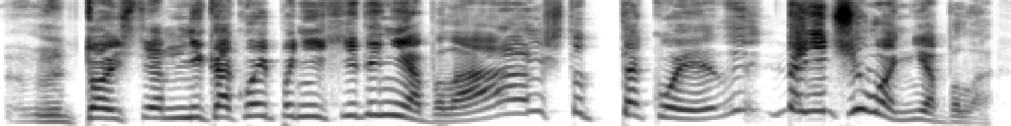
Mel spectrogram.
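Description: A man's voice: very high-pitched, huge pitch swings, normal speed, fairly bright tone, dry recording, clean studio sound, voice pushed up, exaggerated voice. A man reading an audiobook and voicing a fussy, blundering old man who stammers and corrects himself. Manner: stammering, self-correcting, cackling.

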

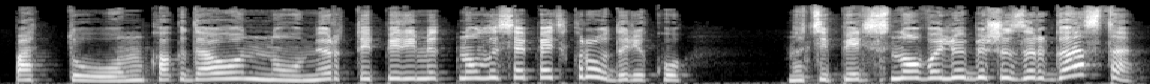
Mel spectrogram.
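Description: Audiobook role: woman reading a brash young necromancer. Pitch rises above the reader's usual and the delivery pushes hard, full of emphatic exclamations. She stays quick-tempered and exasperated throughout. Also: a little mellow, lightly acted. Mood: insistent.

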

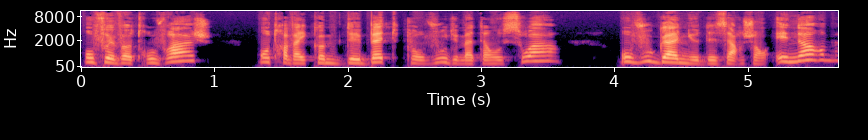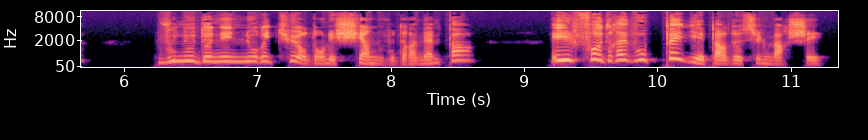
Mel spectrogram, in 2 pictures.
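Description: A woman reading an audiobook, voicing a defiant young chambermaid who talks back loudly and indignantly. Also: medium pitch, sing-song, normal speed, no echo, lo-fi sound, close to an everyday voice. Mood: furious. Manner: indignant, sharp-tongued, raises her voice.

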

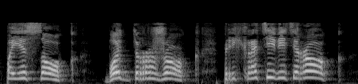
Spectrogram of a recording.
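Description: A woman's voice: sits high, a bit bright, voice pushed up. Woman doing old grey peasant man, chanting rhyming charm, raised voice, fairy tale, lo-fi. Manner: chanting a rhyming spell, hurried. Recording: dull lo-fi audiobook recording.

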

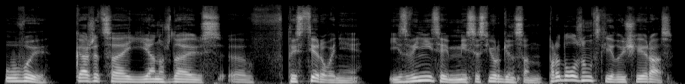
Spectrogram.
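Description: A man voicing a polite, confused male household robot who speaks in a slow, measured, formal way. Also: medium pitch, lively intonation, darkish tone, no echo, clean studio sound, natural voice. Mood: hesitant.

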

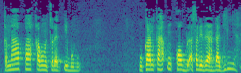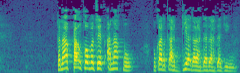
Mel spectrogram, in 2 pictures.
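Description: A woman's voice: mid-range voice, brisk, long pauses, husky. A woman voicing a stern university professor who gives orders and repeats demands, told in a sermon story.

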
